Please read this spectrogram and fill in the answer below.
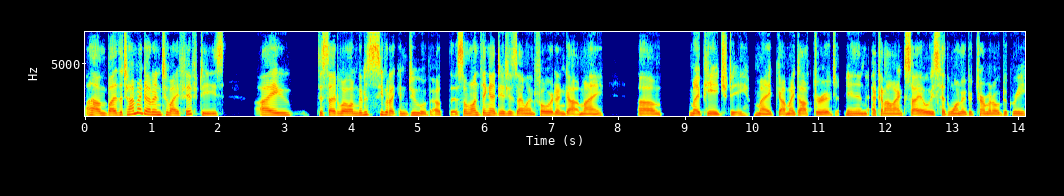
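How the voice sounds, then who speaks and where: On a very clean recording with a silent background and a dry, close sound with no echo, a woman with a normal speaking voice talks at a fairly low pitch and a fairly quick pace, with very even loudness and ordinary pitch variation. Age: 60s. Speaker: executive director and pilot. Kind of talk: interview conversation.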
